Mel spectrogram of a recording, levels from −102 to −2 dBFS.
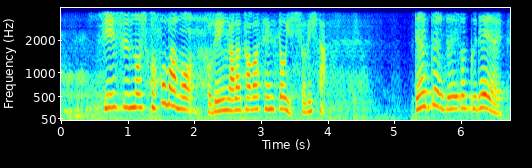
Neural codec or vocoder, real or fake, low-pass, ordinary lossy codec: codec, 16 kHz, 1 kbps, FunCodec, trained on Chinese and English, 50 frames a second; fake; 3.6 kHz; none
